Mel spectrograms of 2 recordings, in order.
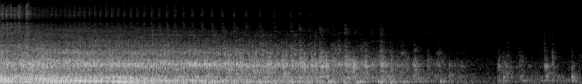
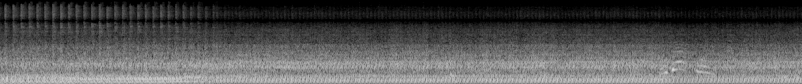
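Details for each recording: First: Old riding lawnmower after fuel line repair, plenty of fuel in tank: engine runs, then slows and fades with uneven stumbles before quitting, like fuel starvation; cause suspected, not confirmed. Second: 22 hp Briggs & Stratton V-twin riding lawnmower, on grass: engine note drops and steadies as blades engage, then a constant loud fan-like whir, much louder with blades on; normal mowing under load.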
